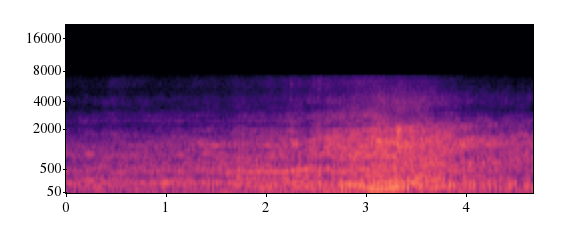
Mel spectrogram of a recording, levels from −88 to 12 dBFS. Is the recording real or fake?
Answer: fake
